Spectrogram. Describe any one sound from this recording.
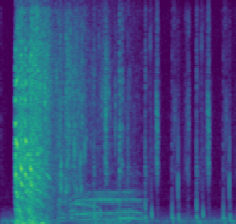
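A zombie groans and snarls close by.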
